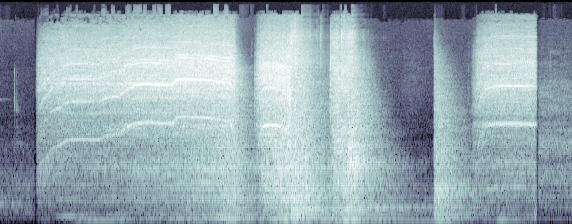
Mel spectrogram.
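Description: A cordless, battery-powered drill whirs in several bursts outdoors while planting a large garden trough, its motor pitch climbing as it spins up, with short pauses between runs before stopping as the batteries run out.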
